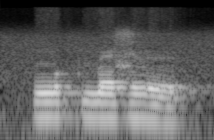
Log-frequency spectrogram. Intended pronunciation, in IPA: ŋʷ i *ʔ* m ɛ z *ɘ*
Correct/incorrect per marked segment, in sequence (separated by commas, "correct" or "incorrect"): incorrect, correct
